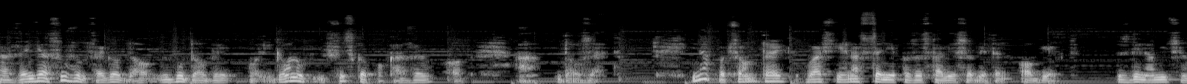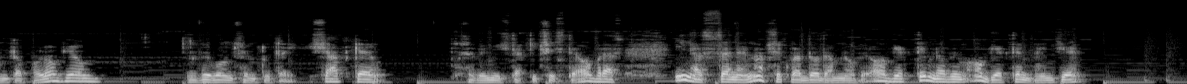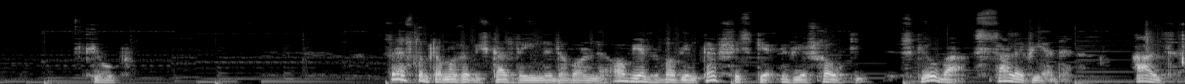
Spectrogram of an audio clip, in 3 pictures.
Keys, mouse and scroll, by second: 13.7 click, 19.0 click, 27.6 Tab, 29.8-30.6 scroll down 2, 30.1 middle click, 32.8 click, 35.1 alt+m.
